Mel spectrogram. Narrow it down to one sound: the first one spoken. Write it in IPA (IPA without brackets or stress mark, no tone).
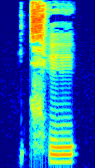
t͡ɕʰ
